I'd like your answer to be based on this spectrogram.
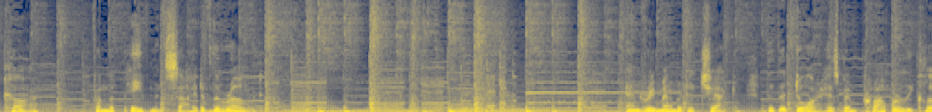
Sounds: Speech, Music

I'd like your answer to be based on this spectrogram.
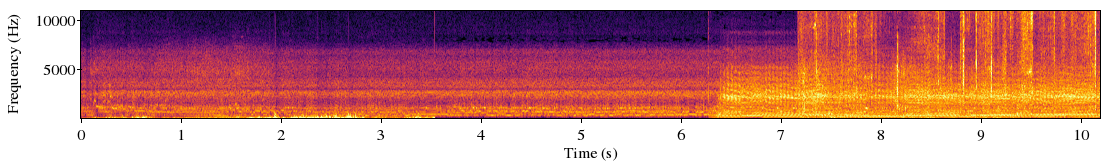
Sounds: Bicycle, Music, Vehicle

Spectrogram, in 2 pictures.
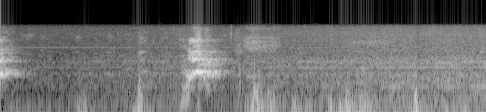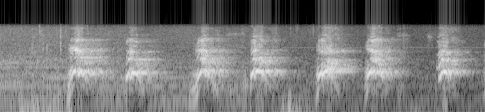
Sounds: Bark, Dog

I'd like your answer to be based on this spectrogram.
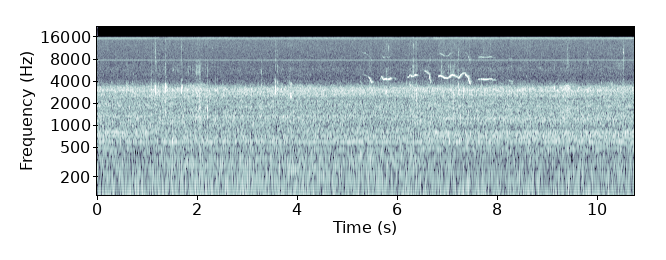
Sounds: Vehicle

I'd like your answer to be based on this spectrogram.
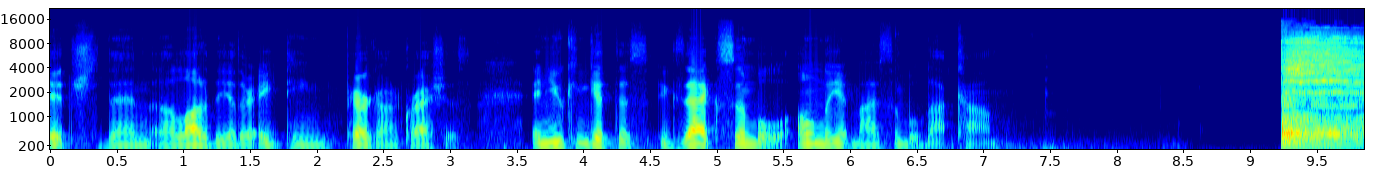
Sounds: Music, Speech

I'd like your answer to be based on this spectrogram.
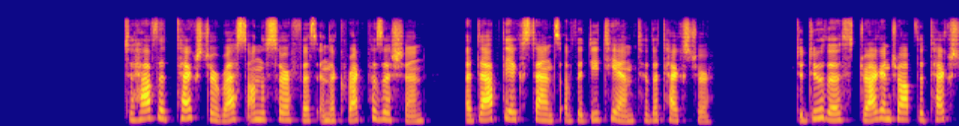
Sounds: monologue, Speech

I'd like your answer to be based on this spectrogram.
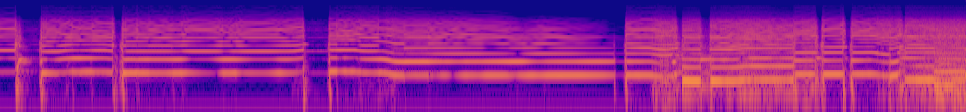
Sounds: Music, slide guitar, Distortion

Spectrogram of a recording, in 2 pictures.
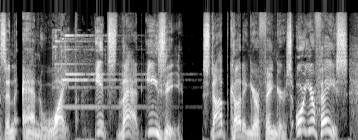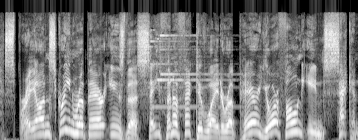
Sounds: Speech

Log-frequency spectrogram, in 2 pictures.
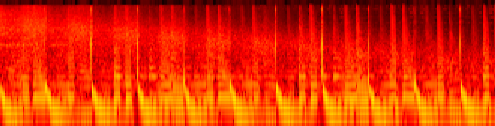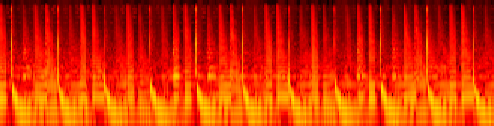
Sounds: Music

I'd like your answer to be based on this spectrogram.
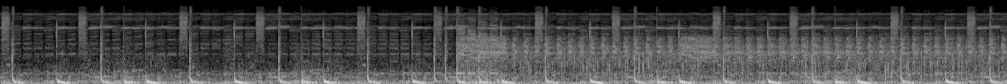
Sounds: Music, Rain on surface

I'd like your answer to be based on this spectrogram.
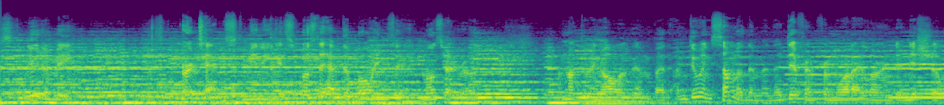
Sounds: Music, Musical instrument, fiddle, Speech

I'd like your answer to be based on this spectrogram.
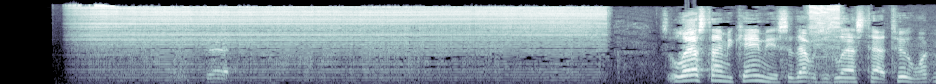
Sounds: inside a small room, Speech

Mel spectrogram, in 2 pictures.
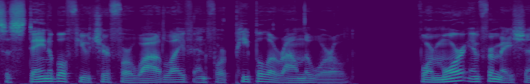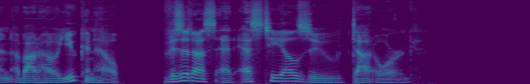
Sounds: Speech

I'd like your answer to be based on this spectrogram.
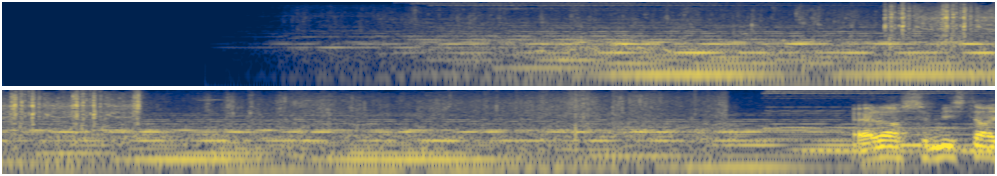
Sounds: Speech, Music

